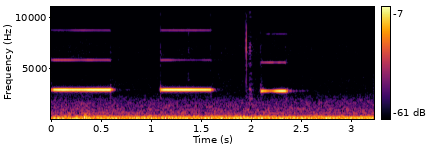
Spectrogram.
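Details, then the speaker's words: Rheem hybrid heat pump water heater beeps about once a second in a high piercing tone over a low hum, showing error A108 condensate blocked; the condensate drain line needs unclogging. "it started sounding off an alarm and displayed error code a108 condensate blocked unclog line"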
